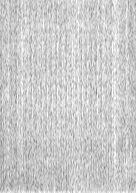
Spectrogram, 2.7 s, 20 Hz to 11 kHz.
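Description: Sniper gunfire in the shooter Destiny 2: a dense, rapid volley of sharp shots crackling over a loud, busy battle din, sustained for a few seconds with no talking.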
